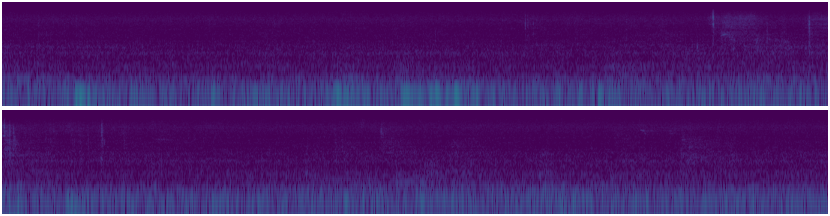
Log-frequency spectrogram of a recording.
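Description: A man murmurs a prayer quietly into a microphone.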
